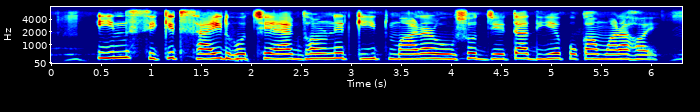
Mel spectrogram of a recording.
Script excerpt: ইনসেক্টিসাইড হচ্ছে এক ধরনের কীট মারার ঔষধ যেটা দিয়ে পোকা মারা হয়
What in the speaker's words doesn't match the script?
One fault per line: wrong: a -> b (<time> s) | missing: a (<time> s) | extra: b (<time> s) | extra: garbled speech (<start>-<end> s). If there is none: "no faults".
no faults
